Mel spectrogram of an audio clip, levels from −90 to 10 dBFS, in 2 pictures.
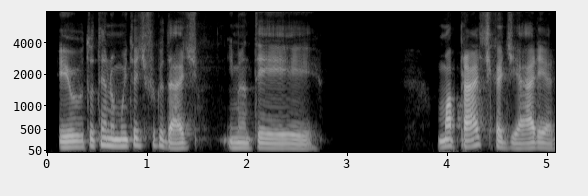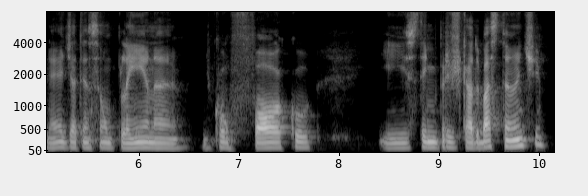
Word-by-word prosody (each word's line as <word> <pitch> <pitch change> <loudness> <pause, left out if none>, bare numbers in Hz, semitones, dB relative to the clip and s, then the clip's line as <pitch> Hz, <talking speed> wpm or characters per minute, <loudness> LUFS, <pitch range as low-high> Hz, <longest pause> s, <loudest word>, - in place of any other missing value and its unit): Eu 120 +1 +3
tô 140 - -4
tendo 150 -1 +1
muita 140 +3 +2
dificuldade 100 -10 -2 0.3
em - - -5
manter 95 -3 -1 1.2
uma 145 +4 +4
prática 130 -2 +3
diária, 100 0 +1
né, 105 +4 -4
de 110 - -5
atenção 105 0 -4
plena 100 -1 -1 0.2
e - - -17
com - - -6
foco, 110 +1 +2 0.6
e 100 +1 -7
isso 100 0 -3
tem 115 - 0
me 110 - +2
prejudicado 110 -2 -1
bastante, 130 +6 +3
110 Hz, 135 wpm, -25 LUFS, 100-120 Hz, 1.2 s, uma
